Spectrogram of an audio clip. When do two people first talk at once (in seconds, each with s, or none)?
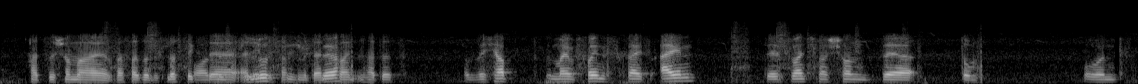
1.9 s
